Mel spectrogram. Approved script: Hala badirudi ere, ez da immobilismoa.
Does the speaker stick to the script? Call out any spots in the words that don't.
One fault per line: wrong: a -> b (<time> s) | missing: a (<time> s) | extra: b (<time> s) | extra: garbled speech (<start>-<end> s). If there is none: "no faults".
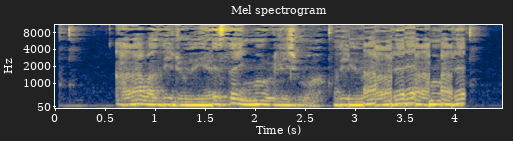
missing: ere (1.5 s)
extra: garbled speech (2.8-4.1 s)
